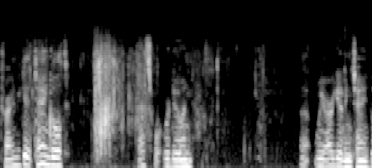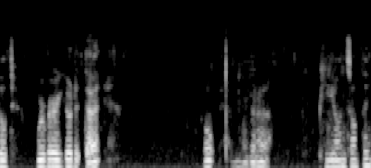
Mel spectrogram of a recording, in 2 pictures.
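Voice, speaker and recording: A soft-spoken man, fairly high in pitch, at a moderate pace with fairly even intonation and long, frequent pauses, in a dry, close sound with no echo. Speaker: vlogger. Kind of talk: casual walking vlog. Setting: outdoors walking dog on beach.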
